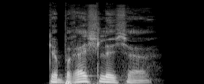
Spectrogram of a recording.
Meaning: 1. comparative degree of gebrechlich 2. inflection of gebrechlich: strong/mixed nominative masculine singular 3. inflection of gebrechlich: strong genitive/dative feminine singular
- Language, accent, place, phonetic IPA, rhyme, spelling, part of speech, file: German, Germany, Berlin, [ɡəˈbʁɛçlɪçɐ], -ɛçlɪçɐ, gebrechlicher, adjective, De-gebrechlicher.ogg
